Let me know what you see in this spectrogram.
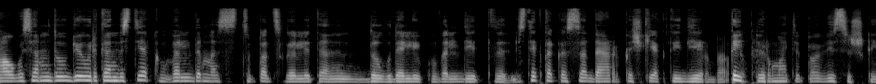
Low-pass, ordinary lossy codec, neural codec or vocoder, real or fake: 14.4 kHz; MP3, 64 kbps; codec, 44.1 kHz, 2.6 kbps, SNAC; fake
